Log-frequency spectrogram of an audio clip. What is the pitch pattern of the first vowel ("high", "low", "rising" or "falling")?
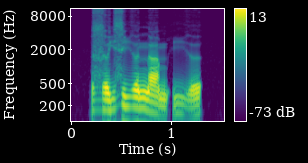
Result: rising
